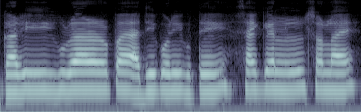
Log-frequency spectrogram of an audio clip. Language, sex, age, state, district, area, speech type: Assamese, female, 60+, Assam, Darrang, rural, spontaneous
